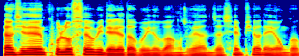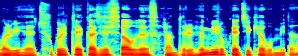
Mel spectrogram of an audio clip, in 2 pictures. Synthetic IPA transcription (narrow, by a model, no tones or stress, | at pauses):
taŋɕ̬ʰinɯnkʰoɭːos͈eumine̞ɾjʌdaboinɯnwaŋd͡ʑoe̞ɦand͡ʑat͡ɕʰempʰijʌne̞jʌŋɡwaŋɯɭɥiɦe̞t͡ɕʰuɡuɭt͈e̞k͈ad͡ʑis͈aunɯnsʰaɾamdɯɾɯɭɦɯŋmiɾok͈ʰe̞t͡ɕikʰjʌbomɲida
